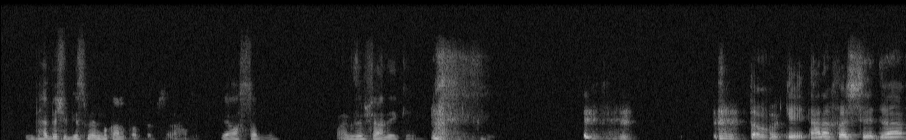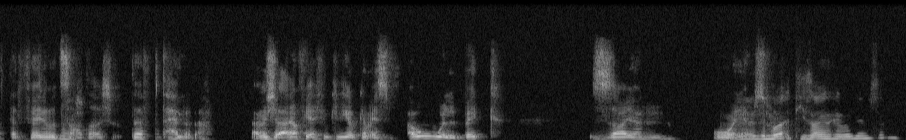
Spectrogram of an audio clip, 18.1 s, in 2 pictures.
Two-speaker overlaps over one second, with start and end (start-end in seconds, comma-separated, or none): none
